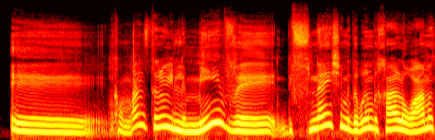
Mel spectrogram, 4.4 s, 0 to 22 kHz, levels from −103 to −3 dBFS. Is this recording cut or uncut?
uncut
